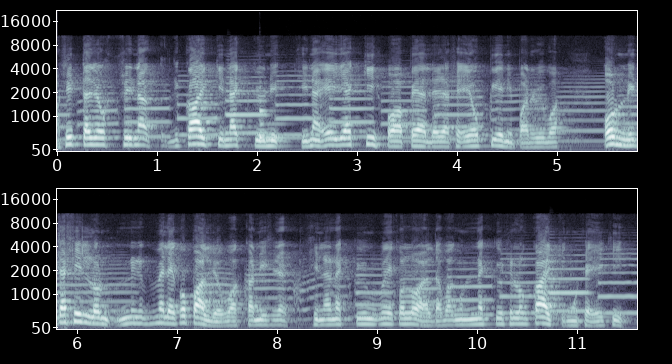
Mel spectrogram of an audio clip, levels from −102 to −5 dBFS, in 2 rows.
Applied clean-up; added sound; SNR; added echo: none; Bowed string instrument + Trumpet; 12 dB; none.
